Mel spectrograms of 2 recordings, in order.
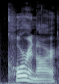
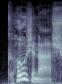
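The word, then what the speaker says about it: Kořenář: You would see this name and you would think, okay, this reads like Coronar, but is in fact pronounced, if Randy Hahn is to be believed, Kozhinash, which I thought was interesting, certainly.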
